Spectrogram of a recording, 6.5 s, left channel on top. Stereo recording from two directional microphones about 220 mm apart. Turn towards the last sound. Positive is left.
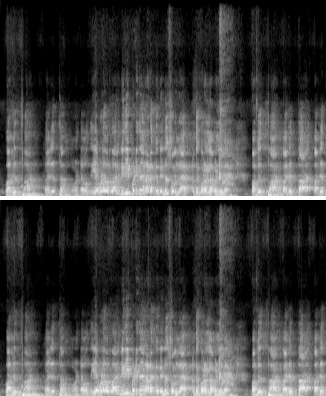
turn(degrees=50)  # may be behind; listen again after turning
